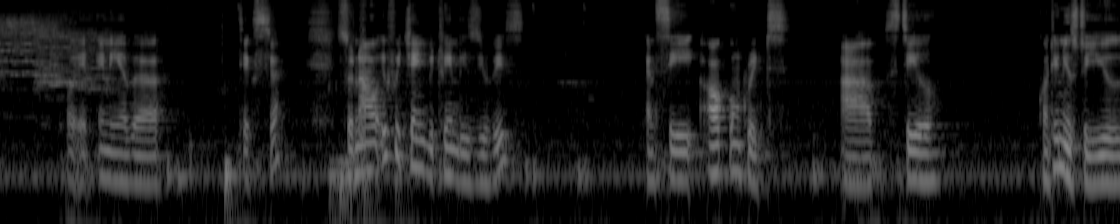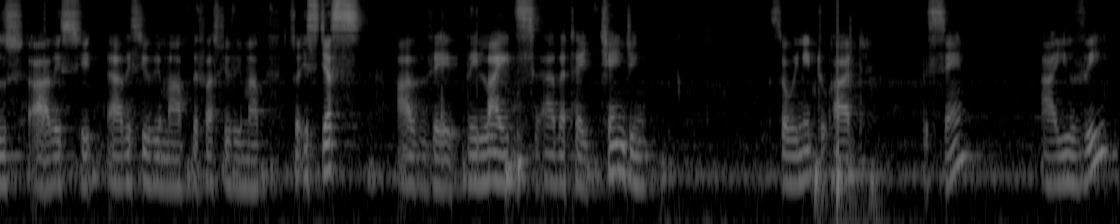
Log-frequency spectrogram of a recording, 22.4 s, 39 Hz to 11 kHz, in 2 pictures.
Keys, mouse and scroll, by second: 4.4 click, 5.2 click, 5.8 click, 13.1 click, 13.4-13.9 drag, 17.0 click.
